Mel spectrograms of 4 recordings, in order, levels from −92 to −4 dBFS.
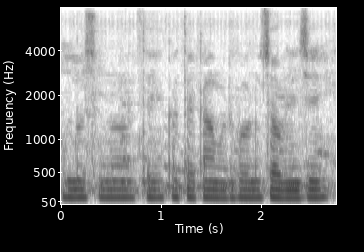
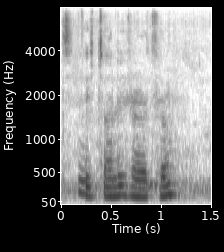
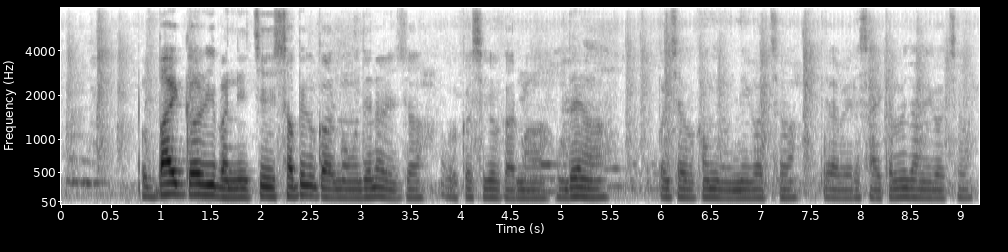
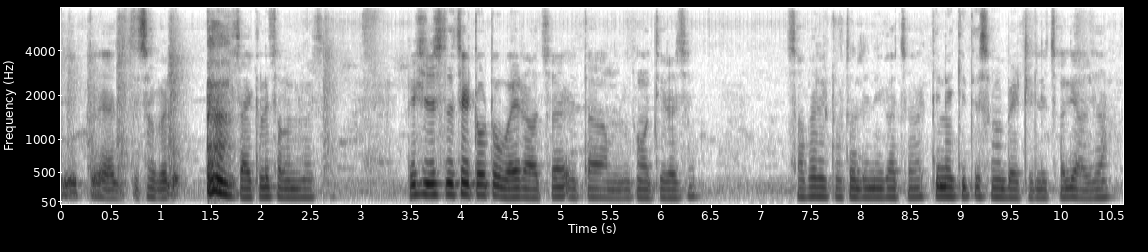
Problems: none marked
